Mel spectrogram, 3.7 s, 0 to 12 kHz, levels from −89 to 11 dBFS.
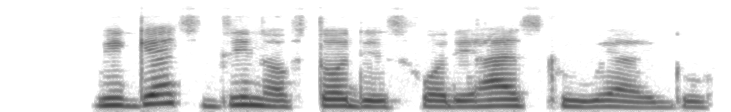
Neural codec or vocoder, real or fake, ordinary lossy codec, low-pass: none; real; Opus, 24 kbps; 7.2 kHz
